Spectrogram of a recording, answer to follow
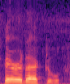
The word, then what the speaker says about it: pterodactyl: It's like, it's a pterodactyl. The P is silent.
